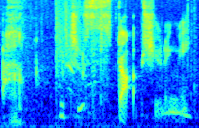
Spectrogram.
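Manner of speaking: hushed annoyed whisper at the enemy. Real, not acted. Player whispering at the man shooting him. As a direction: whisper it, fed up with being shot.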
